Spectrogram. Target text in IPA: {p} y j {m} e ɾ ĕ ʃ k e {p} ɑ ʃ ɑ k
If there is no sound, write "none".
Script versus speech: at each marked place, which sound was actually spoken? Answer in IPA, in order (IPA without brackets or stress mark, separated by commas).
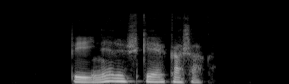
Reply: p, n, k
